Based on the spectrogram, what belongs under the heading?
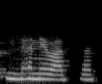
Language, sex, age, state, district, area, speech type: Maithili, female, 18-30, Bihar, Madhubani, urban, conversation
